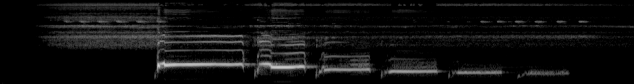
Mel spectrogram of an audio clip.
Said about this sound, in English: I think the sound for that bird is just as creepy as the way that bird looks. That melancholy sound comes from the common potu. So the common potu is found in Central and South America and is a large bird designed to look like a log.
